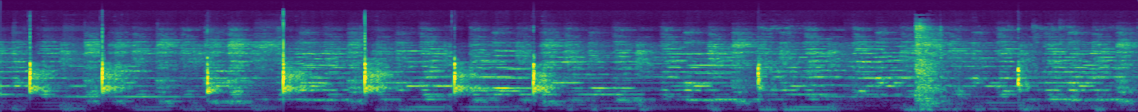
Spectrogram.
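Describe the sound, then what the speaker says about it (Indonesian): A knife chops sausage into pieces on a board for a homemade skillet pizza, giving a run of sharp, close, irregularly spaced cuts over a steady background of music. "Dan dipotong sosis ya."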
